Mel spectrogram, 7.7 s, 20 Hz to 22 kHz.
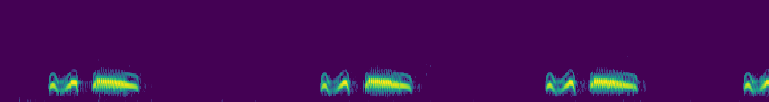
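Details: Trapping decoy spotted dove in 'cà lăm' stuttering style with two or three lead notes, 1/3/19: each phrase of two quick bent notes plus a falling mellow coo, repeated about every two and a quarter seconds, four times.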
